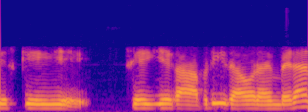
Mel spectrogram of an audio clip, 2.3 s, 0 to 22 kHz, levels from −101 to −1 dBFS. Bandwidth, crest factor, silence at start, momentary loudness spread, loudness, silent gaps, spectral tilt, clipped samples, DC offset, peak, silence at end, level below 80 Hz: 4 kHz; 14 dB; 0 s; 6 LU; -25 LUFS; none; -9 dB/octave; under 0.1%; under 0.1%; -12 dBFS; 0 s; -80 dBFS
